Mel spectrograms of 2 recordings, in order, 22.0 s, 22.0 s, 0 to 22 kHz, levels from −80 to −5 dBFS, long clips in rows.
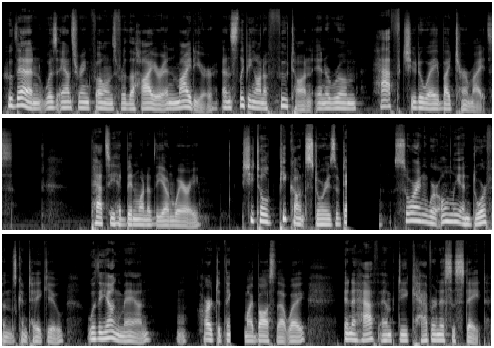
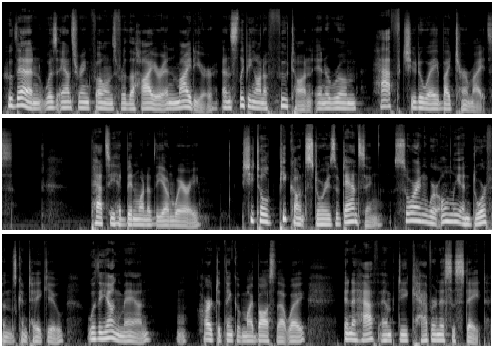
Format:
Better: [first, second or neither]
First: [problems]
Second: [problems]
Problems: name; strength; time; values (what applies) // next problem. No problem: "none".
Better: second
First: audio cutting out; at 13 s and at 18 s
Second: none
